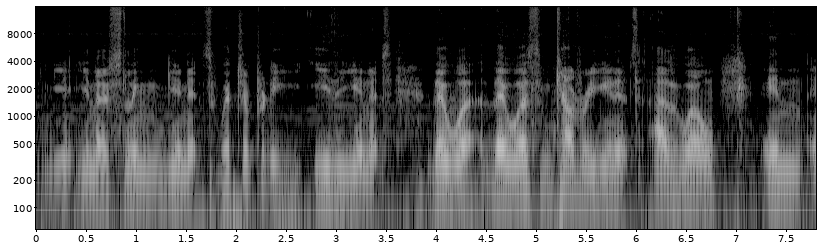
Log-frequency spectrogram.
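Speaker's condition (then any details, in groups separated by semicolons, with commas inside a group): Cerebral palsy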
